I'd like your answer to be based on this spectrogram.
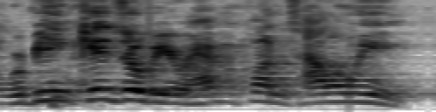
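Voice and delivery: loud and giddy after laughing; excited. Real, not acted. Laughing, playing like kids.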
